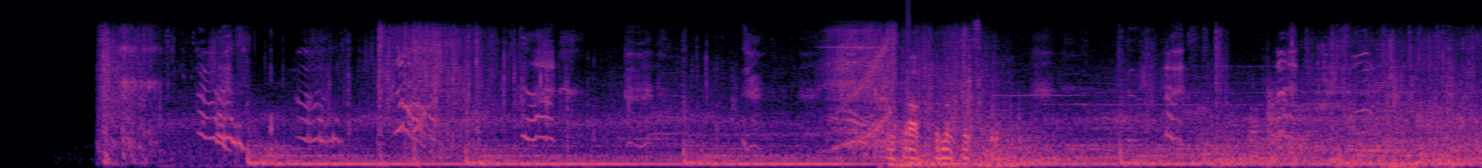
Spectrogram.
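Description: A young woman grunts and gasps with effort.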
